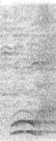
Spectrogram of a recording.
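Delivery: high-pitched "woo"; exertion whoop. Real, not acted. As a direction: whoop out the effort. Whooping while recovering from set.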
